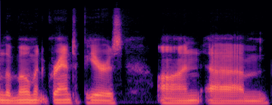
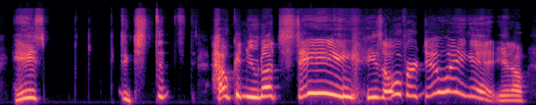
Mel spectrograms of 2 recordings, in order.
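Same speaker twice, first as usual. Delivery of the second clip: mock screaming at the screen; 7 dB louder than usual. Audience yells at Bond that Grant is overdoing it, high strained mock scream. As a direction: yell at the screen in frustration. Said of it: "you're, like, screaming at that point".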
